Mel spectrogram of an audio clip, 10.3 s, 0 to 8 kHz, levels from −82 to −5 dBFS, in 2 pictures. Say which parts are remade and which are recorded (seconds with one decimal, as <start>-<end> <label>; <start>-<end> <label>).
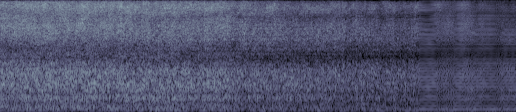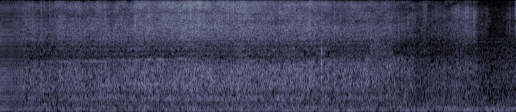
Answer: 0.0-4.2 recorded; 4.2-5.4 remade; 5.4-10.3 recorded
